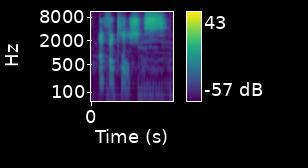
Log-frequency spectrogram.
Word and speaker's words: efficacious: The K has a long A sound. Efficacious.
